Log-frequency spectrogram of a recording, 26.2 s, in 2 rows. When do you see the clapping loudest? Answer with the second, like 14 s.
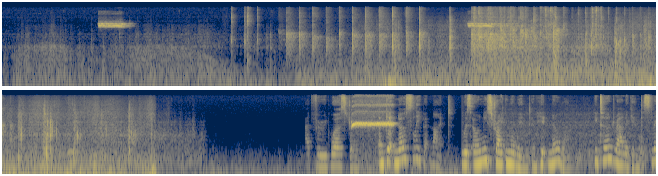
10 s.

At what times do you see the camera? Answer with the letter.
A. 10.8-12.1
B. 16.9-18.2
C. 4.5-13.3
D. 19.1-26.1
A.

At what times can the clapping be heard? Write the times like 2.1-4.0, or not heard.
4.5-13.3.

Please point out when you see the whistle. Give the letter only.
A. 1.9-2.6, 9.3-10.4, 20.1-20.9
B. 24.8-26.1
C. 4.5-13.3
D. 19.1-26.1
A.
